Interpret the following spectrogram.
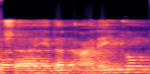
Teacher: تنوین کے بعد عین آنے کی وجہ سے اظہار ہوگا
